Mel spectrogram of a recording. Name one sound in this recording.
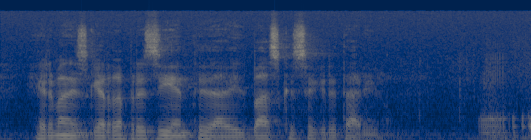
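An older man speaks calmly into a microphone.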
